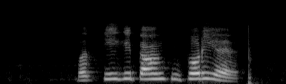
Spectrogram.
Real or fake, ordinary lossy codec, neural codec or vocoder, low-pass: fake; Opus, 32 kbps; codec, 16 kHz, 1.1 kbps, Voila-Tokenizer; 7.2 kHz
